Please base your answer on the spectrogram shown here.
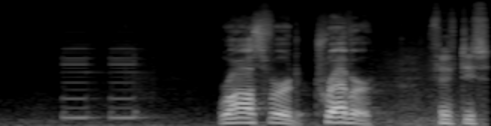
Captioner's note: series of beeps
